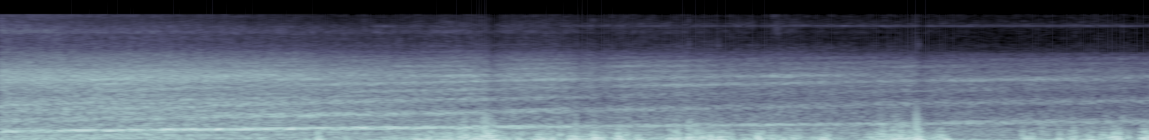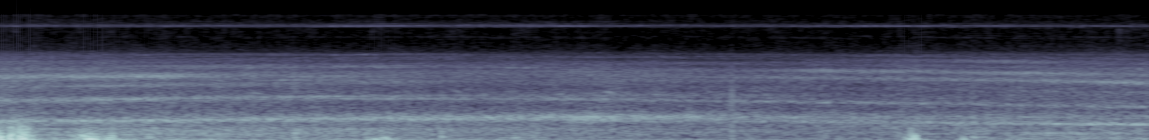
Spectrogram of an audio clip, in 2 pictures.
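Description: Electric commuter train pulling out of the station, its traction motors whining higher and higher as it accelerates, with rumbling and clattering from the wheels. The sound fades away after about ten seconds as the train leaves.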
